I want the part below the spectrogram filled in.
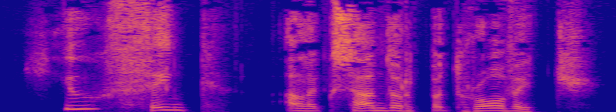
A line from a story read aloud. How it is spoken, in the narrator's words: said in a trembling voice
